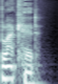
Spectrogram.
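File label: "blackhead", British English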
